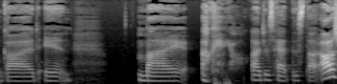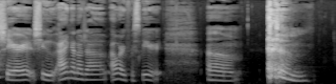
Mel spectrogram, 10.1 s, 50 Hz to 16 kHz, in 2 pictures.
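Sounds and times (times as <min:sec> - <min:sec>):
speech: 0:00.0 - 0:01.3, 0:02.1 - 0:09.8
person clearing throat: 0:09.1 - 0:09.7.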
